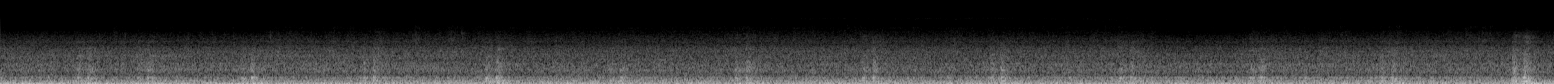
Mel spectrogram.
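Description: A KiHa 75 diesel railcar rolls steadily along the tracks of the Taita Line between Mino-Ota and Tajimi, heading toward Mino-Kawai station, a constant low engine rumble and rushing noise with faint, regular wheel thumps over rail joints, and no voices.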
